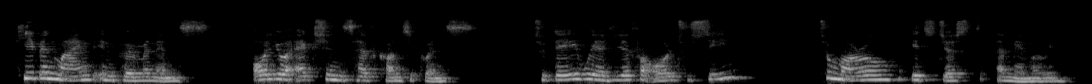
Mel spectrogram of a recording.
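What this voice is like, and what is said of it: Beautiful accent, expressive cadence and inflection. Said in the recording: “I love your cadence. I love your voice inflection. I love your accent. It's beautiful.”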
